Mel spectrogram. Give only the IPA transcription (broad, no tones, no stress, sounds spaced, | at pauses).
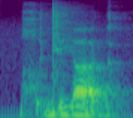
χʷ ə̰ dʲ ə j a ɡ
